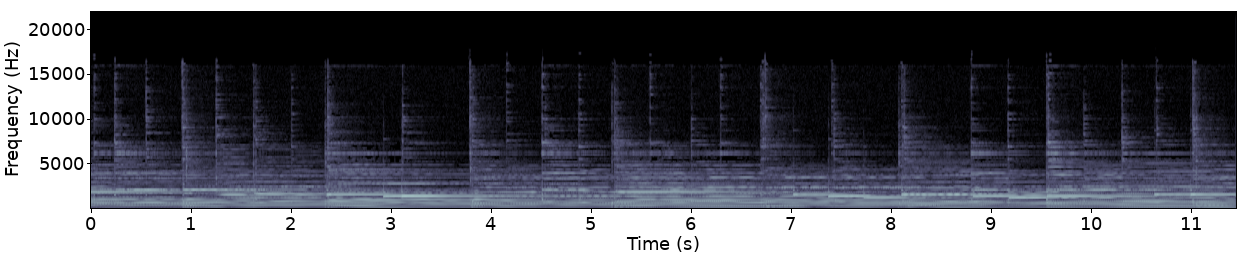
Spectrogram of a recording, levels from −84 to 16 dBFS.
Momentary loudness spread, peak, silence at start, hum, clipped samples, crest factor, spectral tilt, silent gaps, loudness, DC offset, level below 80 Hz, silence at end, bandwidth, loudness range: 6 LU; -8 dBFS; 0 s; none; under 0.1%; 14 dB; -2 dB/octave; none; -21 LUFS; under 0.1%; -60 dBFS; 0 s; 17 kHz; 3 LU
